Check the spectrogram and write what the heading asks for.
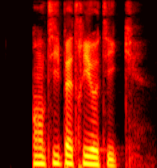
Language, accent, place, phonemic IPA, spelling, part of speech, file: French, France, Lyon, /ɑ̃.ti.pa.tʁi.jɔ.tik/, antipatriotique, adjective, LL-Q150 (fra)-antipatriotique.wav
- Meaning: antipatriotic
